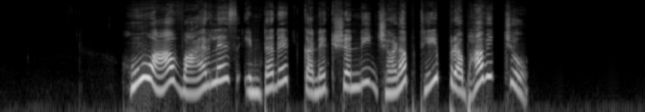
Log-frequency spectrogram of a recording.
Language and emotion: Gujarati, surprised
